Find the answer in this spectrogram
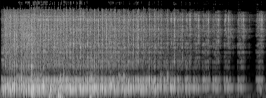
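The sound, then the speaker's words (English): A prize wheel spins, its clicker giving off a rapid, dense rattle of ticks. The ticks grow sparser and slower toward the end as the wheel winds down. “Spin the wheel. Let's spin the wheel. All right, let's spin the wheel.”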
